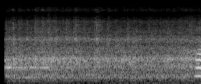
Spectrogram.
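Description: Longarm quilting machine running steadily, a motor hum with a faint whine.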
